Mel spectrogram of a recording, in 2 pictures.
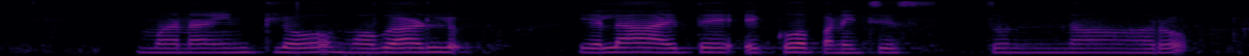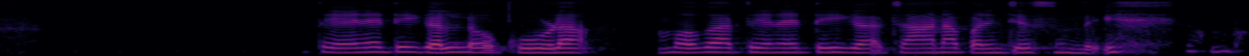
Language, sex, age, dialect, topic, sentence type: Telugu, female, 18-24, Telangana, agriculture, statement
